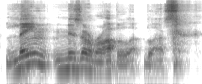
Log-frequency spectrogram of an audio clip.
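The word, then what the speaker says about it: Les Misérables: Lame miserablas. That's actually how it's pronounced.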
